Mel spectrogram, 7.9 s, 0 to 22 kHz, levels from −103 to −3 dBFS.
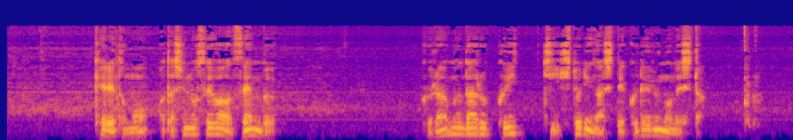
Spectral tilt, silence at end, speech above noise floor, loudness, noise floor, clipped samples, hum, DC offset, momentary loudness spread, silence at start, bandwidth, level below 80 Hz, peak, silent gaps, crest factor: -2.5 dB/octave; 0.35 s; 32 dB; -22 LUFS; -55 dBFS; under 0.1%; none; under 0.1%; 18 LU; 0.1 s; 12 kHz; -62 dBFS; 0 dBFS; none; 24 dB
